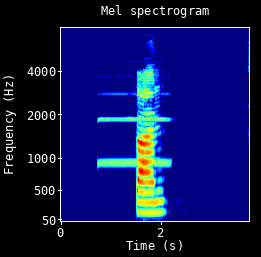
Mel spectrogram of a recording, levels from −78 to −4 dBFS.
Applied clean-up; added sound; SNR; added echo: none; Wind instrument, woodwind instrument; 20 dB; none.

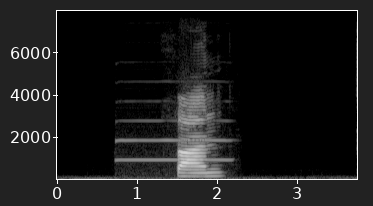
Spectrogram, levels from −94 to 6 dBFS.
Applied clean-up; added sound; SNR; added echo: neural diffusion model UNIVERSE++.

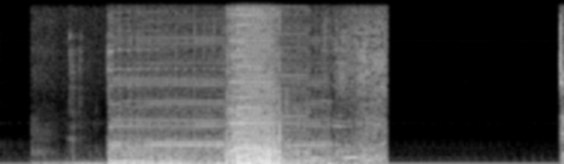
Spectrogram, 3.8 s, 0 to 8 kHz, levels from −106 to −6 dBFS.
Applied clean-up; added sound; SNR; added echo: neural separator model SepFormer DNS4.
